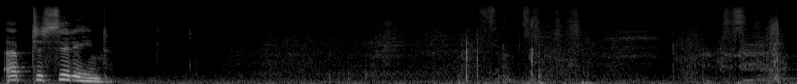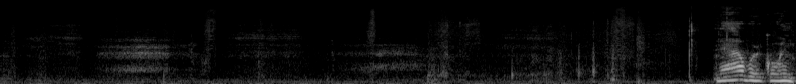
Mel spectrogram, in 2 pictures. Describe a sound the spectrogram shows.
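An older woman shifts and rolls over on the floor with soft rustling.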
